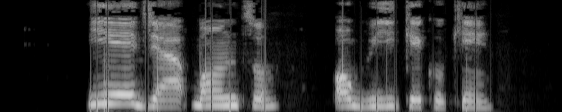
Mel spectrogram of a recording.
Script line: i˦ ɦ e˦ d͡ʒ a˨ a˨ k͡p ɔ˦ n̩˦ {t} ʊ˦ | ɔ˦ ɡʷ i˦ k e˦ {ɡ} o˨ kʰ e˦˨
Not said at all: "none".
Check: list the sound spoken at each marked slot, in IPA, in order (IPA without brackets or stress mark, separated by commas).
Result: t, k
